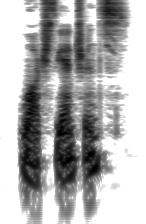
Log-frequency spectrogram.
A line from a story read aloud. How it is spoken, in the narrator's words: Clown said, his voice low and raspy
